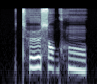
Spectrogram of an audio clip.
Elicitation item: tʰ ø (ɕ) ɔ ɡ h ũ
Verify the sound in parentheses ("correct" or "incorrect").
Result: incorrect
